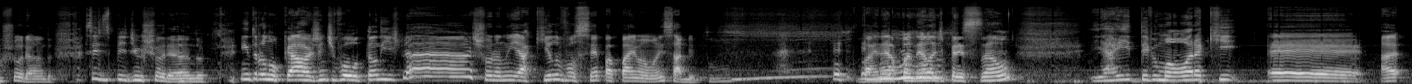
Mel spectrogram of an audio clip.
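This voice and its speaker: Brazilian man telling a story animatedly. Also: high voice. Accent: Brazilian Portuguese. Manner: storytelling, animated, acts out dialogue. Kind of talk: church podcast conversation.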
